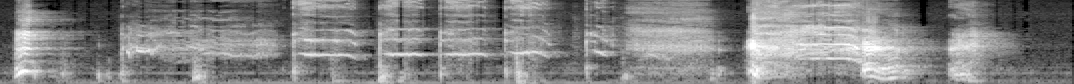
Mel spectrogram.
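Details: A man's hiccups during a two-minute bout: repeated short, abrupt voiced catches, unevenly spaced, in a small room.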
